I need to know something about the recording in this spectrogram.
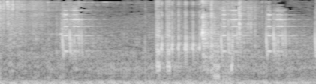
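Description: A weapon is picked up with a short metallic click.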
